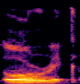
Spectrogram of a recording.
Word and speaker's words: Ulrich: Skeet Ulrich, who kind of looks like these two guys. – It's pronounced like a K, not a CH. – It's a K.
